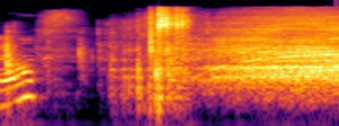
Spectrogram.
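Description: A heat gun clicks on.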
